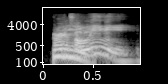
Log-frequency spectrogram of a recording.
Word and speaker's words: Bertolini: Mark Bertolini. Did I pronounce that right? Bertolini. Bertolini. Yeah, Bertolini.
